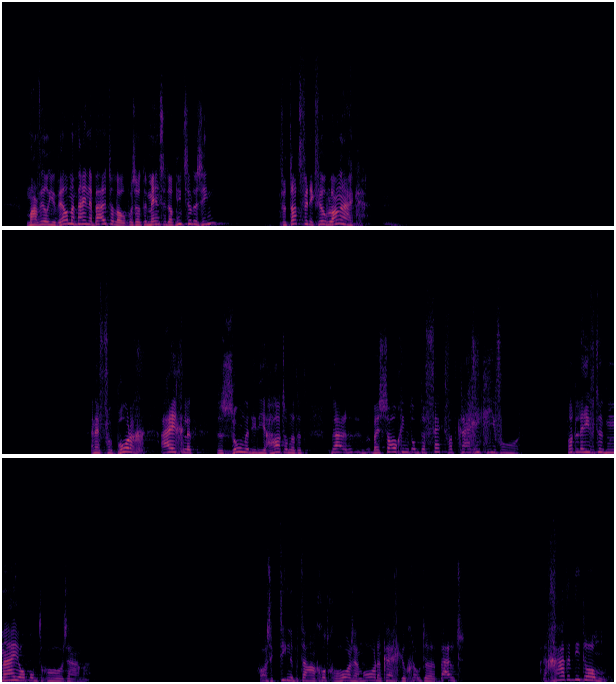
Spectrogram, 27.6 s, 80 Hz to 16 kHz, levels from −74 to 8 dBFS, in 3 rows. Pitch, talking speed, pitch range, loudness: 215 Hz, 150 wpm, 195-240 Hz, -39 LUFS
